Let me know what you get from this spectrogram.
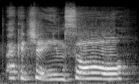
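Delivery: high, loud hammed-up villain screech; mock killer shriek. Cohost hams up a killer threat to the hosts, high mock shriek. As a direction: shriek it like a cartoon slasher.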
